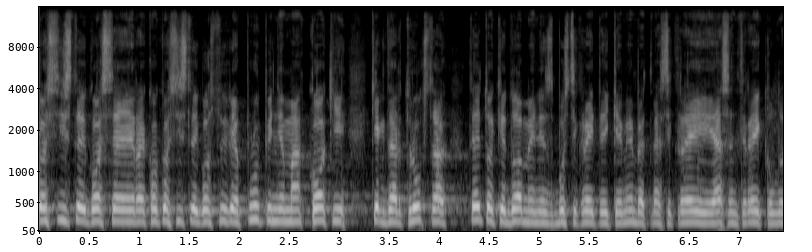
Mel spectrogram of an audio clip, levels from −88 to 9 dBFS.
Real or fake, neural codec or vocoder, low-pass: fake; vocoder, 44.1 kHz, 128 mel bands, Pupu-Vocoder; 14.4 kHz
